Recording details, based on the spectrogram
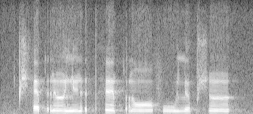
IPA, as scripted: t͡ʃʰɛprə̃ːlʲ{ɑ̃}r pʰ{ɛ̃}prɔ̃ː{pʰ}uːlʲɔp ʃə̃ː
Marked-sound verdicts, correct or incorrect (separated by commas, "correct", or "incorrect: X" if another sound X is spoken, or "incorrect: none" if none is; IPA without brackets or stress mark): incorrect: ə̃, correct, incorrect: f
